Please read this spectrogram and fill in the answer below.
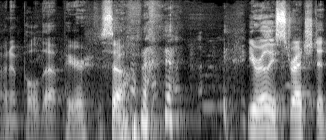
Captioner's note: laughs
